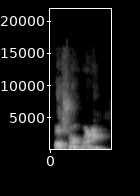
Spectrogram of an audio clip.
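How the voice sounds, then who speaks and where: A man playing a tabletop game, quick to jump in and help others with the rules. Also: mid-range voice, bright, forceful tone, echoey room, low-quality recording. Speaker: player. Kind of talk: casual tabletop game play.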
